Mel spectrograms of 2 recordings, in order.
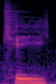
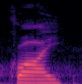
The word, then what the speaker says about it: Quy: I believe it's Kwai. Anyone from Stow-Cum-Quy watching this, do correct me in the comments if I've got it wrong. It's a funny spelling, isn't it? Q-U-Y, Ki, Qui, Kwai, Q-E.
